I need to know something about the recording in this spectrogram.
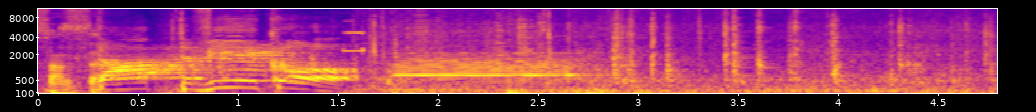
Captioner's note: horn blaring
